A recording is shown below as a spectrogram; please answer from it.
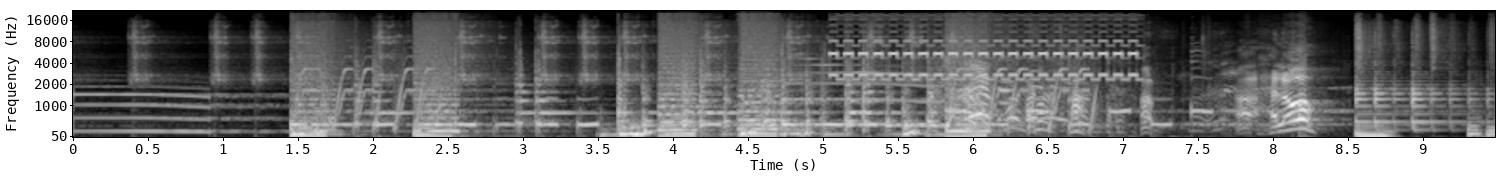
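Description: A telephone rings in a domestic scene of a Hindi TV drama, with repeated bursts of ringing and ringtone tones mixed with music and voices, followed by someone answering.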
